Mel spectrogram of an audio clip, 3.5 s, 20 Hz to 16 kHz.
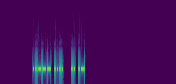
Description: Morse code, heard as a keyed tone, about 50 wpm, 700 Hz. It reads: 2H IA
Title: Winter Field Day Exchanges Encore 50wpm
